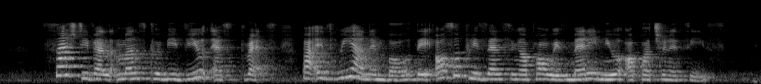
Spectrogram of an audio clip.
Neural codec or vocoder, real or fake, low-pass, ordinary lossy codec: vocoder, 44.1 kHz, 128 mel bands every 512 samples, BigVGAN v2; fake; 7.2 kHz; none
